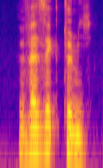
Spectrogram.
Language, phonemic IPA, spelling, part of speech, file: French, /va.zɛk.tɔ.mi/, vasectomie, noun, LL-Q150 (fra)-vasectomie.wav
- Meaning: vasectomy (male sterilization)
